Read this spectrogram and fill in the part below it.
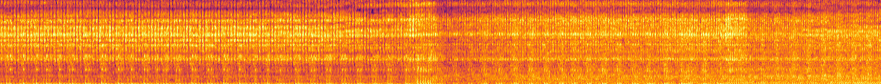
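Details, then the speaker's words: Two-stroke engine: unscrewing the mixture (quality) screw makes the idle fast, uneven and hunting — lean mixture; screwing it in drops revs. Owner suspects the screw backed out by itself, causing the earlier lean running. "То есть, смотрите, если я его выкручиваю, вот видите, мотор стал беднить. Слышно, вот эта беднота пошла."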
